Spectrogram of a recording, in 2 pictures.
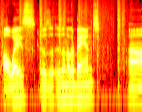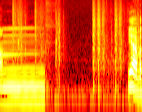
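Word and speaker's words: Alvvays: Recently, Always, although it's the W, instead of a W in Always, it's 2 V's. I kind of want to call them Alves, but it's pronounced Always, is another band.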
